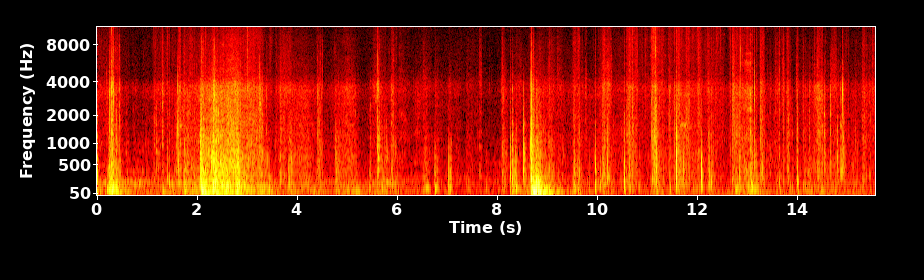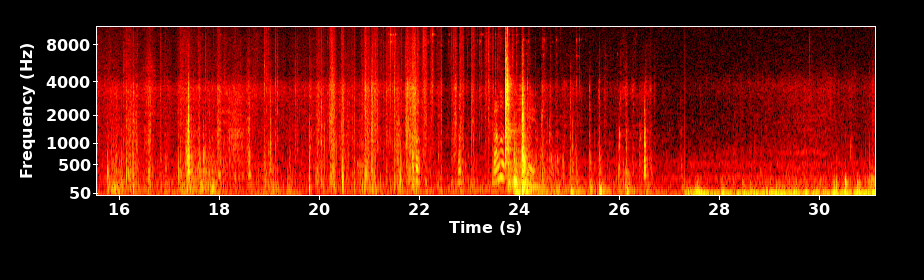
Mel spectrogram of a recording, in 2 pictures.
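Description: Knocks, thuds and rattles of gear being handled in the back of a pickup truck and of the wooden hatch on a camper extension being opened, with the loudest thud about nine seconds in.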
